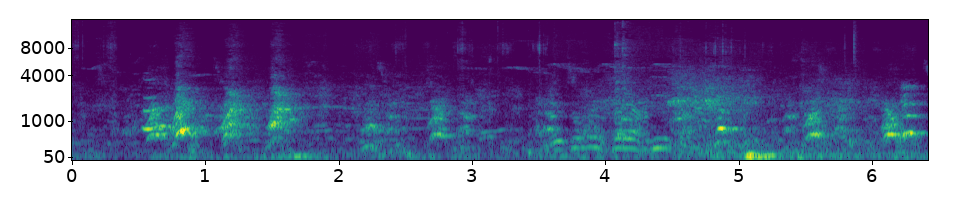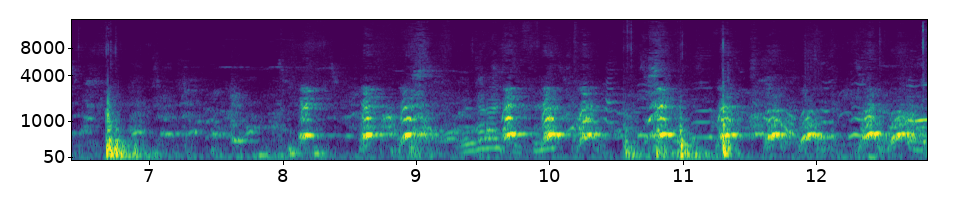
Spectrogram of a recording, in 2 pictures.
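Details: Shelter dogs at Ulsan Naraeul Center, formerly Mindeulle Shelter, during a volunteer visit: several sharp, mid-pitched barks repeated irregularly, roughly once a second, overlapping one another, with human voices talking throughout.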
